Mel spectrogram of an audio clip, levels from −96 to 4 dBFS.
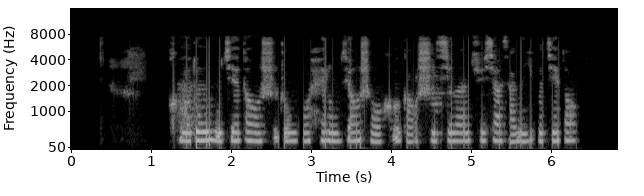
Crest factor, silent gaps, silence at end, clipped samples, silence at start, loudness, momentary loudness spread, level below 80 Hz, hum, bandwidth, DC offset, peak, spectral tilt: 18 dB; 0.94-1.21 s; 0.5 s; under 0.1%; 0.7 s; -33 LUFS; 7 LU; -64 dBFS; none; 8 kHz; under 0.1%; -16 dBFS; -4 dB/octave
